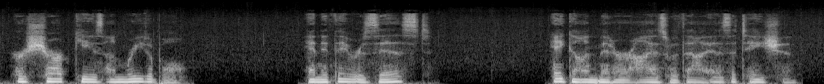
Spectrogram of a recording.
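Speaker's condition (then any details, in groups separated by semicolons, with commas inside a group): No condition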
